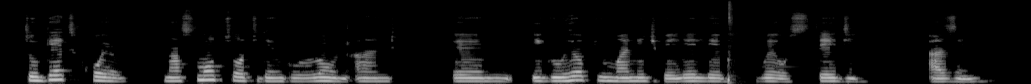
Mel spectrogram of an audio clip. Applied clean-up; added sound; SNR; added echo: neural mask model DeepFilterNet 3.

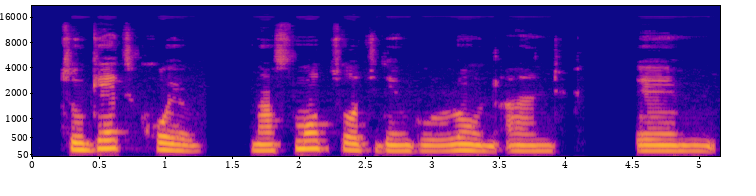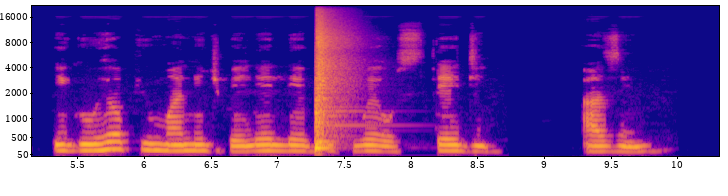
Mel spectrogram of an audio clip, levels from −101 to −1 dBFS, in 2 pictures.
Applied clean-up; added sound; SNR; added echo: none; Snare drum; -1 dB; none.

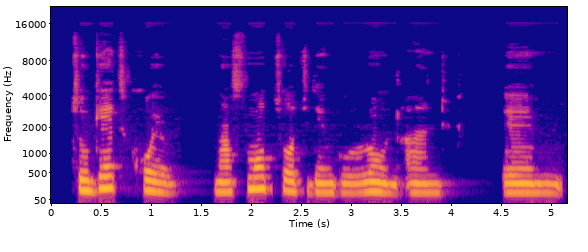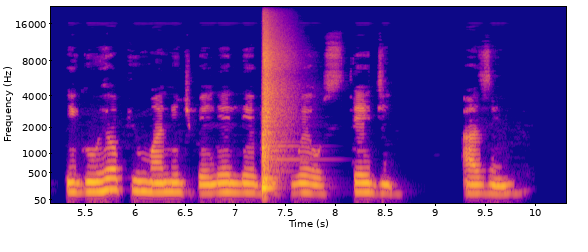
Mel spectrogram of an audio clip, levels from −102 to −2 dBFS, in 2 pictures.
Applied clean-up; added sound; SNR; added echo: classical method log-MMSE.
